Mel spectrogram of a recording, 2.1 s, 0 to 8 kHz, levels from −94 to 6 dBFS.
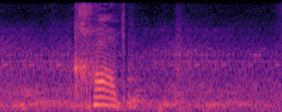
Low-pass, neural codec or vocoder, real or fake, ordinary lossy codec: none; codec, 16 kHz, 1.1 kbps, Voila-Tokenizer; fake; none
